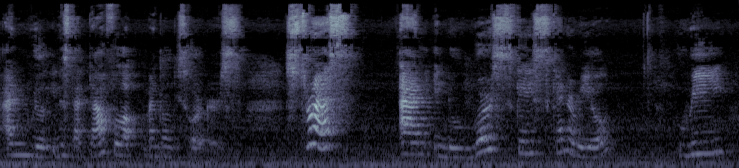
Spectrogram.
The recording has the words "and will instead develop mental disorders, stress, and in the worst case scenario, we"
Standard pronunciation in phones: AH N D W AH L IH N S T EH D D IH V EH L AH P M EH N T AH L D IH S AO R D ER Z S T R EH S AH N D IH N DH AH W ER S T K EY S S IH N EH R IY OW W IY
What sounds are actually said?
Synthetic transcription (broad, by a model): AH N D W AH L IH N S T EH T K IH F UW L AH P M EH N T AH L D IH S AO R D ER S S T R EH S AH N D IH N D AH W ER S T K EY S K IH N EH R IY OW W IY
